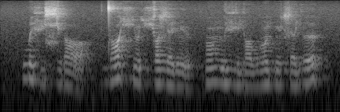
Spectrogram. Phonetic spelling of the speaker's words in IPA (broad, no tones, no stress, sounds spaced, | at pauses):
w ə fʲ ɜ ɕ i ɾ ɒː | d ɒ ç ɔ̃ ç ɒ ɮ ɛ lʲ ə̃ | ɔ̃ ŋ ʊ vʲ ɒ j ɒː w ɔ̃ pʲ ɔ̃ ɬ ɜ j əː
